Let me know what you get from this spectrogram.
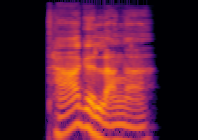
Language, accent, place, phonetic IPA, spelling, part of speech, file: German, Germany, Berlin, [ˈtaːɡəˌlaŋɐ], tagelanger, adjective, De-tagelanger.ogg
- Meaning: inflection of tagelang: 1. strong/mixed nominative masculine singular 2. strong genitive/dative feminine singular 3. strong genitive plural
